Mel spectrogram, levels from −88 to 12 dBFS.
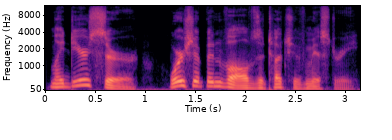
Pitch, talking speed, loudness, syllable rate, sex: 125 Hz, 170 wpm, -17 LUFS, 5.1 syllables/s, male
